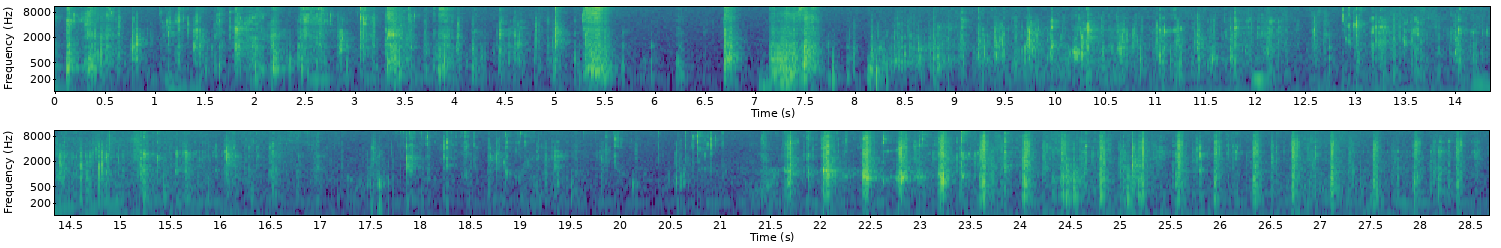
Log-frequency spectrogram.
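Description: Close-miked chewing of thick, chewy bunmoja glass noodles: a steady run of wet mouth clicks and smacks, with a few louder bursts about five and seven seconds in.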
